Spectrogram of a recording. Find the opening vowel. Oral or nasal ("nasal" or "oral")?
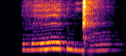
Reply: oral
